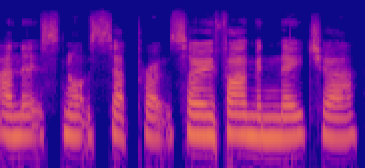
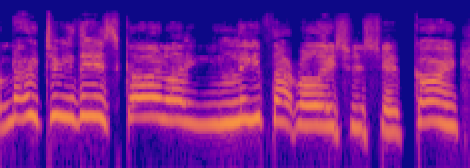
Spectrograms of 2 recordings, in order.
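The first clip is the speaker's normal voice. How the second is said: screaming at the screen; 9 semitones higher, 5 dB louder than usual. Pretend. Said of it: "what would they be screaming out at you".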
